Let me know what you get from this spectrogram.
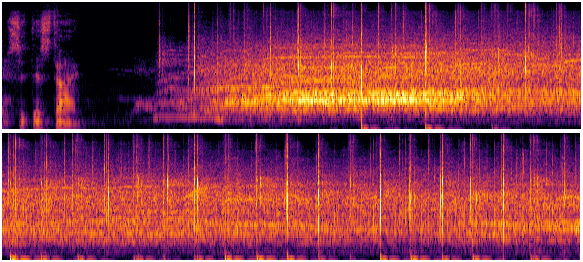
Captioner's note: applause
